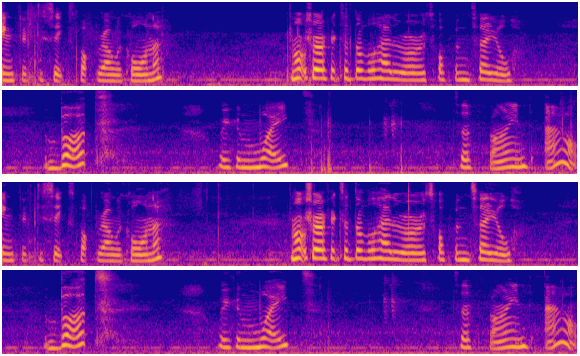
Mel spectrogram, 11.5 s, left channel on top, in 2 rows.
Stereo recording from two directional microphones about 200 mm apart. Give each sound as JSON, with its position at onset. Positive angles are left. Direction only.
{"t": 0.0, "sound": "a woman's voice", "side_deg": -10}
{"t": 2.9, "sound": "speech", "side_deg": -20}
{"t": 6.3, "sound": "a woman's voice", "side_deg": -10}
{"t": 7.9, "sound": "a woman's voice", "side_deg": -10}
{"t": 10.3, "sound": "a woman's voice", "side_deg": -5}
